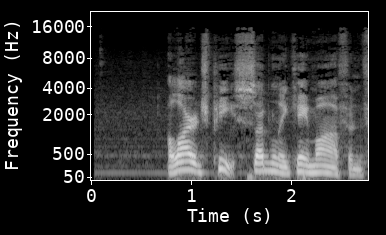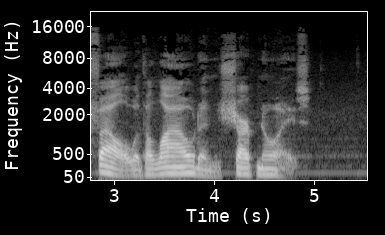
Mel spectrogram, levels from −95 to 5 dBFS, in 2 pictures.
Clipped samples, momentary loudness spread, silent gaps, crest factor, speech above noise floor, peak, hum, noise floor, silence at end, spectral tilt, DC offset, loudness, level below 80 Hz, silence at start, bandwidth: under 0.1%; 9 LU; none; 18 dB; 34 dB; 0 dBFS; none; -52 dBFS; 0.6 s; -6 dB/octave; under 0.1%; -18 LUFS; -48 dBFS; 0.75 s; 15.5 kHz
